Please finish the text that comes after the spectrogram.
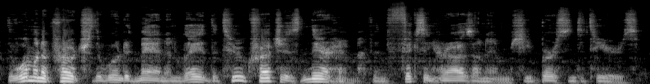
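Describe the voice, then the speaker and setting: A storyteller and stream host reading a fairy tale aloud in a theatrical, expressive manner. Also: deep voice, normal speed, slightly rough, poor audio.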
